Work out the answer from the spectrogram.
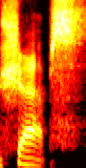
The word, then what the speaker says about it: chaps: He said cowboys call them shaps.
